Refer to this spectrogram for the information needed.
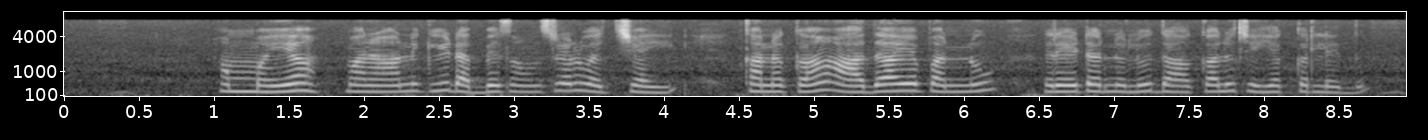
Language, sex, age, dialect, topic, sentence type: Telugu, male, 25-30, Utterandhra, banking, statement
